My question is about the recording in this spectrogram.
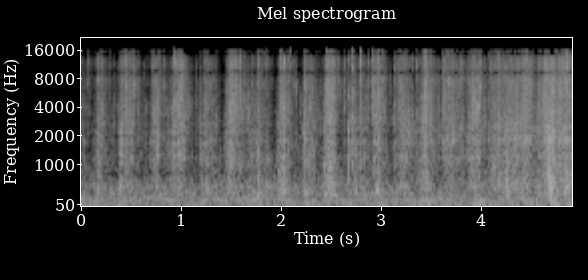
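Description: Plastic packaging crinkling and rustling as a package is opened by hand, with irregular crackles throughout and a sharper crack near the end.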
